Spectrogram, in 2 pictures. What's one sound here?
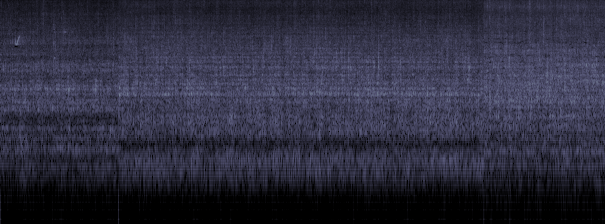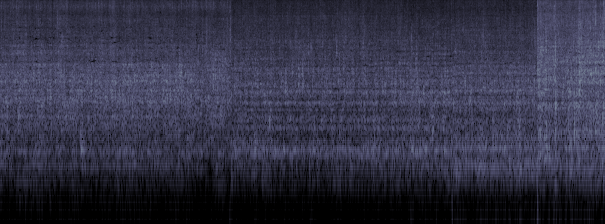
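Water pours from a spout and splashes onto wet ground.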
